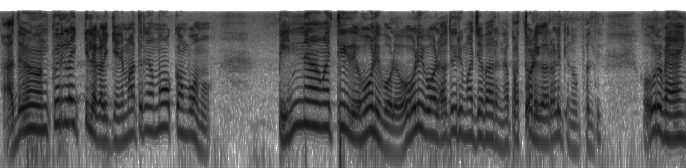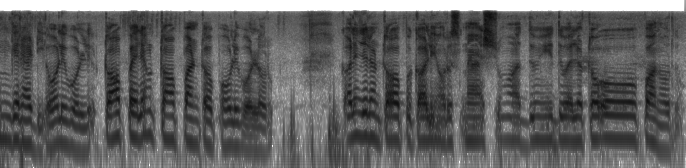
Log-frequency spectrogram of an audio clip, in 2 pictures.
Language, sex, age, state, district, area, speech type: Malayalam, male, 18-30, Kerala, Kasaragod, urban, spontaneous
